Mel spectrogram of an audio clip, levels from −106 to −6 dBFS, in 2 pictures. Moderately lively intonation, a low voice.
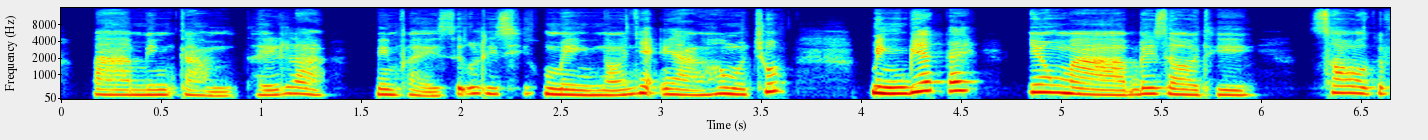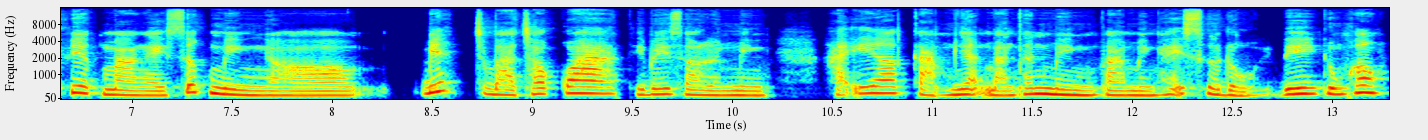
No: average, 4.6 semitones; high, 210 Hz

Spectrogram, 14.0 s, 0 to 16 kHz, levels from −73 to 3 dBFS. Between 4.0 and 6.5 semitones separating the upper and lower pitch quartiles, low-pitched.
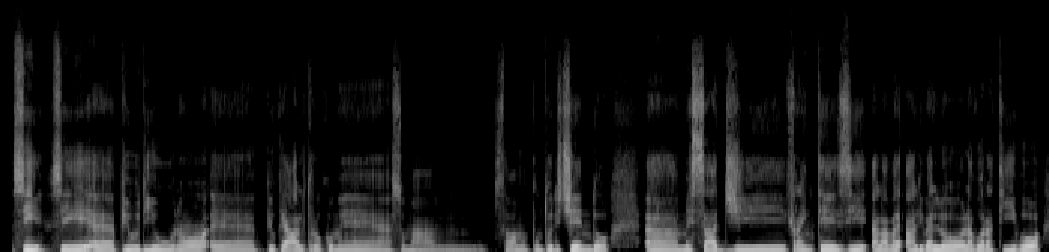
No: average, 2.7 semitones; low, 105 Hz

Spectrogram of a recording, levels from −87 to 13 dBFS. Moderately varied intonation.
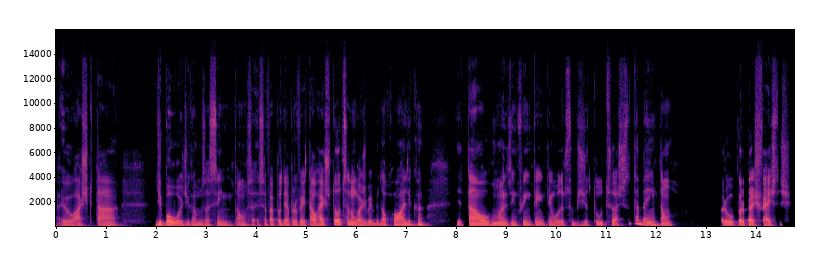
No: wide, 6.0 semitones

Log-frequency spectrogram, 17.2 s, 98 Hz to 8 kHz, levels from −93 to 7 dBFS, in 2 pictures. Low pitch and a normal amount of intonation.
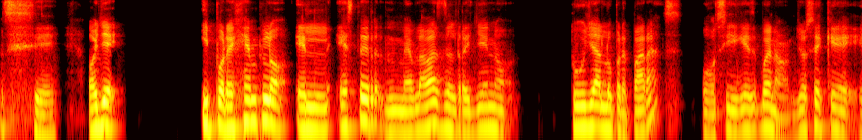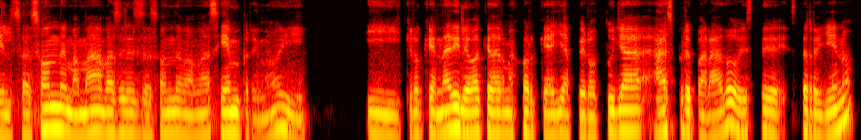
Yes: low, 125 Hz; average, 3.2 semitones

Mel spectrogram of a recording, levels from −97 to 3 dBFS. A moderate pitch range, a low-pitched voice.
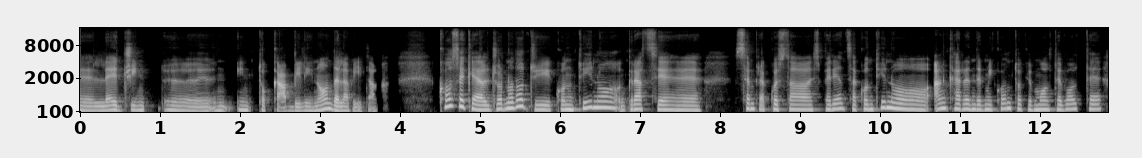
No: average, 3.3 semitones; medium, 165 Hz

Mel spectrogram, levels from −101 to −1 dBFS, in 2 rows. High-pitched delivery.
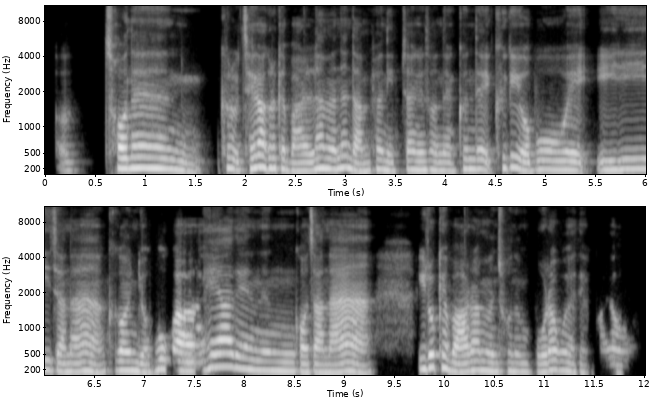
No: medium, 175 Hz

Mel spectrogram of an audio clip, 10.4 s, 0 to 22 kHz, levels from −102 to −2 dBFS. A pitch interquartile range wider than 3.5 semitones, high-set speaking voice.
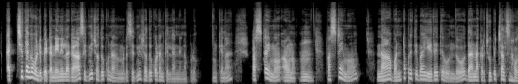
No: average, 5.2 semitones; low, 130 Hz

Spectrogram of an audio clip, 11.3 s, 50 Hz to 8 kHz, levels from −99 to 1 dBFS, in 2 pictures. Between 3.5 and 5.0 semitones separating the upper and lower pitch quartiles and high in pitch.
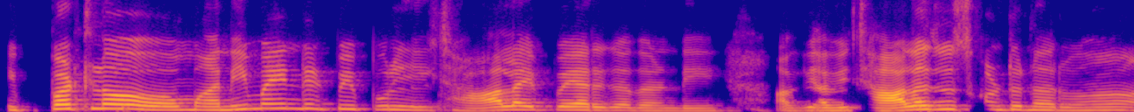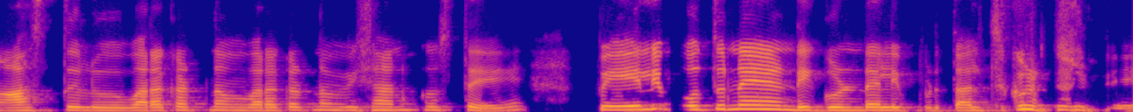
Yes: average, 4.0 semitones; high, 220 Hz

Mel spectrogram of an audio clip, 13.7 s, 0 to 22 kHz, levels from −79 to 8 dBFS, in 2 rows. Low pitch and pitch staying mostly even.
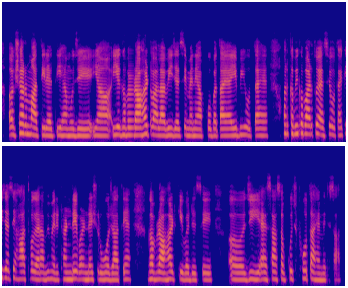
No: high, 205 Hz; narrow, 1.6 semitones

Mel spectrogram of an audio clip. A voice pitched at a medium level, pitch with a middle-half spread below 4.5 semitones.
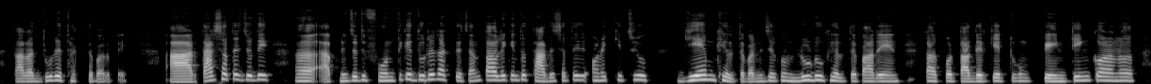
No: medium, 175 Hz; average, 5.0 semitones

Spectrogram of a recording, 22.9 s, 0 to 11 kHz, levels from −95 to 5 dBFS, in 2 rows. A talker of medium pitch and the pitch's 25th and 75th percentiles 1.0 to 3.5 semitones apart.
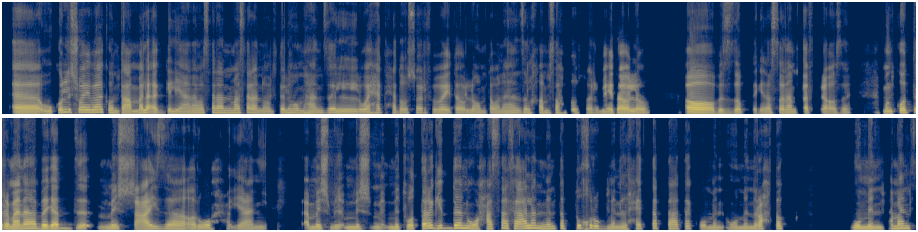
Yes: medium, 170 Hz; average, 3.0 semitones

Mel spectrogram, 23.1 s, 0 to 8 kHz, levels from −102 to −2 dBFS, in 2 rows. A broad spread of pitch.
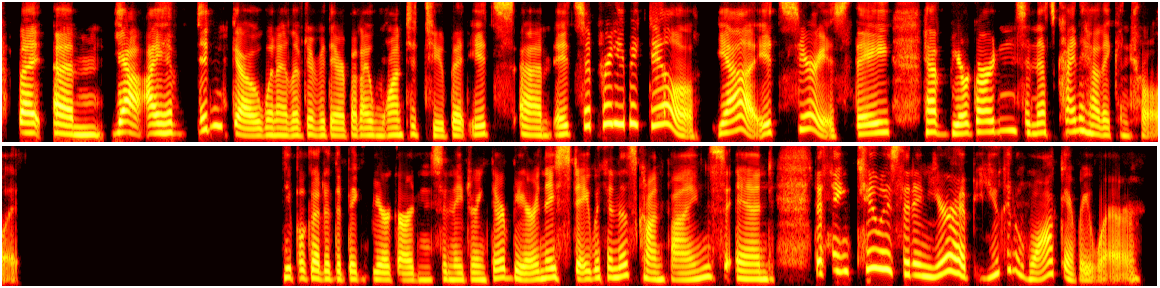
Yes: wide, 6.7 semitones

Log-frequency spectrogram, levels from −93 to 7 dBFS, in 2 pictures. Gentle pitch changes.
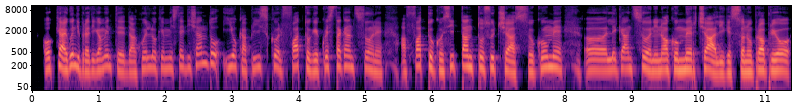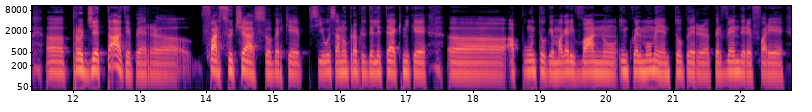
No: average, 4.3 semitones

